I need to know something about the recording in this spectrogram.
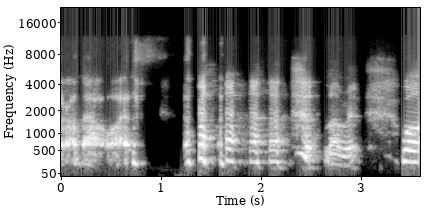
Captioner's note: laughter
